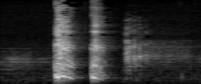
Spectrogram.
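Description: A soft cough in two quick, raspy bursts, followed by a fainter, breathy trailing exhale. No one speaks; otherwise near-silent.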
